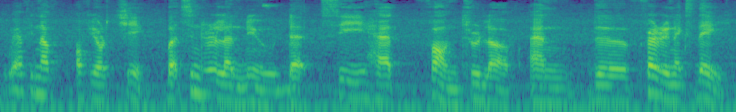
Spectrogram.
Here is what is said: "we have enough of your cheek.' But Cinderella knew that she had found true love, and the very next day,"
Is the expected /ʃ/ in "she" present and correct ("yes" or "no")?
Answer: no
